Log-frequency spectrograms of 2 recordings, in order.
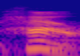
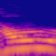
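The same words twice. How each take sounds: First: The vowel is said with a wide-open mouth. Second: The vowel is said with a narrow mouth. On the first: The speaker calls it right. "വായൊക്കെ നമ്മൾ വലിച്ച് കീറി പറയണം" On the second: The speaker calls it wrong. "അല്ലാതെ നമ്മളെങ്ങനെയാണ് പറഞ്ഞത്?"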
